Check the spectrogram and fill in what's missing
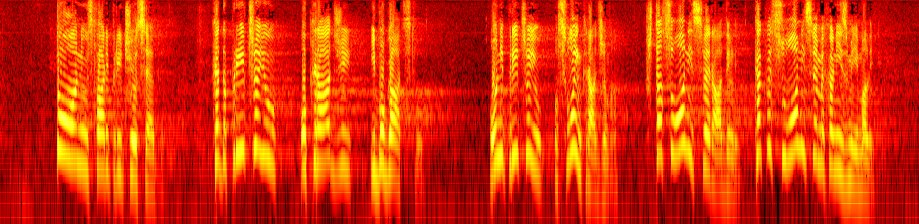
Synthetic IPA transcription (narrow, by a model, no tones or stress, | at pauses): t̪oːoniust̪ʋaːɾipɾiːt͡ʃajuosebi | kad̪apɾiːt͡ʃaju | okɾaːd͡ʑiː | bo̞ɡat̪st̪ʋṵ | onipɾiːt͡ʂajuosʋo̞jimkɾad͡ʑama̰ | ʃt̪asuonisʋeɾaːd̪ilḭkakʋe̞suo̞nisʋe̞me̞xanizmeimalḭ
